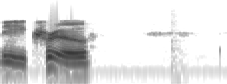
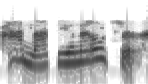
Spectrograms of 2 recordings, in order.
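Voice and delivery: much higher, pleading mock objection; retold protest in a raised pitch; 11 semitones higher than usual. Racer to track boss who orders him onto the microphone, high-pitched protest.

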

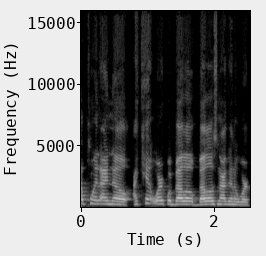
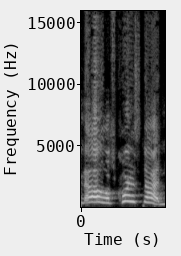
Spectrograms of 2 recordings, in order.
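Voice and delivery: mock outraged denial; 8 semitones higher, 7 dB louder, slower than usual. Fake reassurance to Kendra.

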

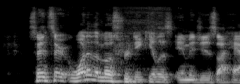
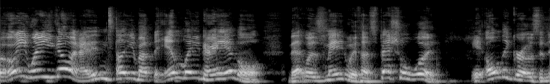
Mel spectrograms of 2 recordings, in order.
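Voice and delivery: much higher, louder eager pleading; mock eager salesman; 12 semitones higher, 4 dB louder than usual. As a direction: chase after him, squeaking and eager. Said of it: "he tries to".

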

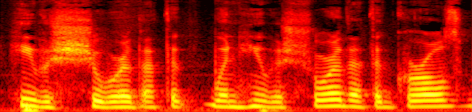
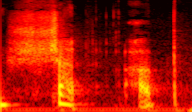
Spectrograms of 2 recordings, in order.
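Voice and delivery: hissed and soft, higher; spat back; 5 semitones higher, 5 dB quieter than usual. Acted. Winifred hissing at Mary to shut up. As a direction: snap her quiet in a hiss. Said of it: "Winifred spat back".

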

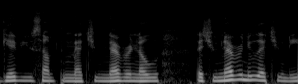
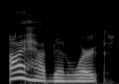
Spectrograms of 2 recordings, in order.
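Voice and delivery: ordinary talk, nothing marked

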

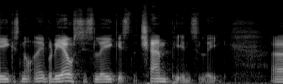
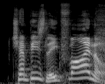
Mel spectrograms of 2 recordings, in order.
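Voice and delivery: Champions League final called out higher and louder, final hit hard; emphatic demo; 10 semitones higher, 6 dB louder than usual. Shown as a demonstration. Showing how he says it himself, a loud emphatic call. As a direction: proclaim it like the winning call. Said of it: "That's how I say it".

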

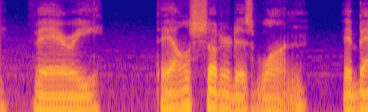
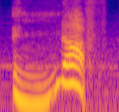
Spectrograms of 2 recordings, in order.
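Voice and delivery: much higher, louder shout; 12 semitones higher, 4 dB louder than usual. Acted. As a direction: cut them off with a sharp cry. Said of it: "Ibanez's shout echoed".

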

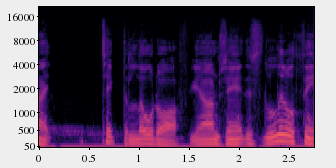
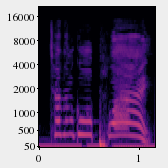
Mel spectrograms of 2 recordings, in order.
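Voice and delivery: high sing-song urging. Acted. Repeats the urging line.

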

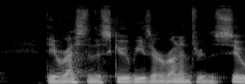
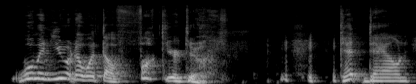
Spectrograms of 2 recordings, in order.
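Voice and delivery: high, hammed-up furious rant; shrieking scolding, played for laughs; mock angry Giles; 10 semitones higher than usual. Podcaster imitating Giles scolding Anya, high mock fury. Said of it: "Giles is like".

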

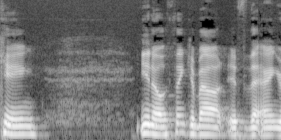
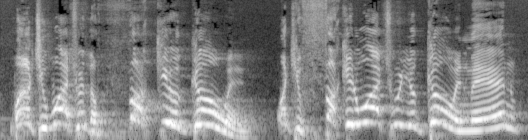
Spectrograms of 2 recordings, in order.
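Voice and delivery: high mock yell of an angry stranger; imitating the shoving guy, high and furious; 14 semitones higher than usual. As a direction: screech it like the furious guy on the street. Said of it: "and he goes".

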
